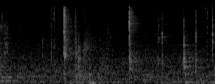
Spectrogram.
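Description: Laminated paper cards being laid and moved about on a tabletop: a few light, irregular clicks and taps, three of them sharper than the rest.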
